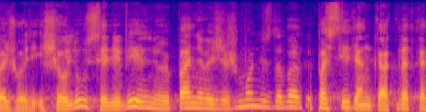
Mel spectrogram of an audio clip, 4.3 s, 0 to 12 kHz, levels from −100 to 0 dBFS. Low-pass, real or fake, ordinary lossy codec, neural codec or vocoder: 10.8 kHz; real; AAC, 32 kbps; none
